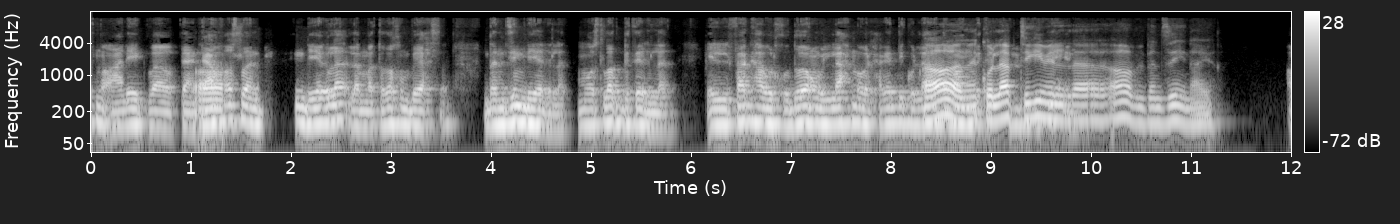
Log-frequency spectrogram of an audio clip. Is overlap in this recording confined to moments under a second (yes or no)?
no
